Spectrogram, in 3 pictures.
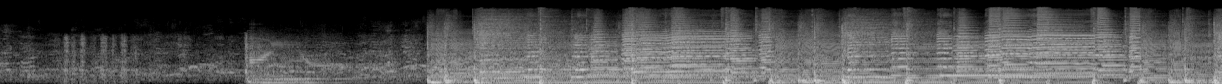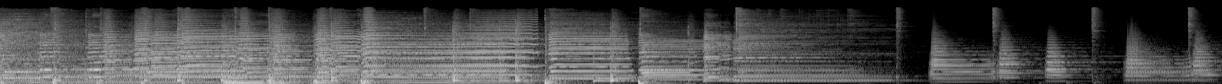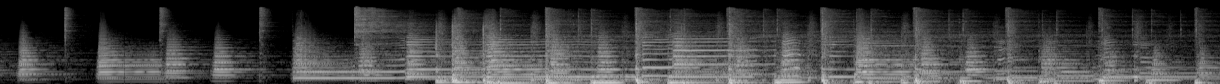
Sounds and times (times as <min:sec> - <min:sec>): Music: 0:02.8 - 0:36.6.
